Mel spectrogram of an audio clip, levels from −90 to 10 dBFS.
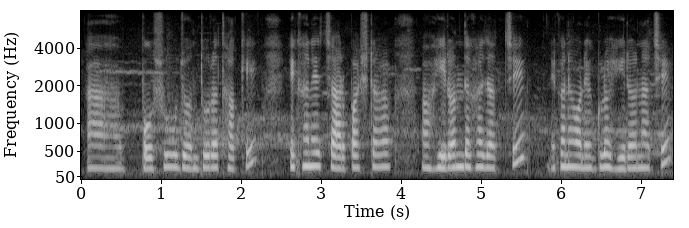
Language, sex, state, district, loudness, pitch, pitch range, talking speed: Bengali, female, Chhattisgarh, Raipur, -20 LUFS, 215 Hz, 205-225 Hz, 115 wpm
